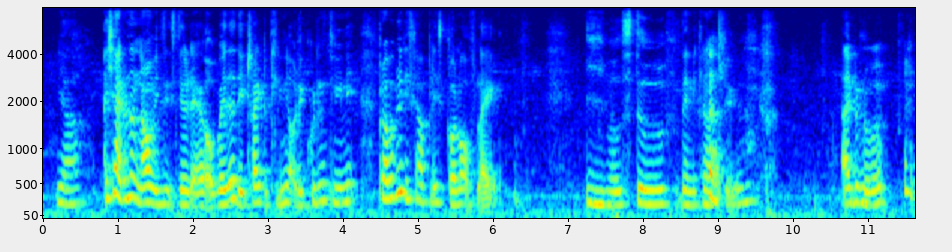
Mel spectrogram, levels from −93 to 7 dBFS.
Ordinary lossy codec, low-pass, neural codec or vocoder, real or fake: none; none; none; real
